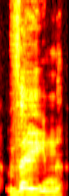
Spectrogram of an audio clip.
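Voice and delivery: high mournful maidservant; serving woman's voice. Acted. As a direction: play the weeping serving woman. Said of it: "she replied".

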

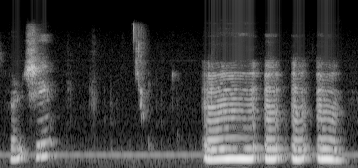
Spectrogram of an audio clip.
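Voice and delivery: talking with mouth full; mumbling while eating; chewing. Real, not acted. Seen 2: Spoonful at -3.0, then closed-mouth chewing through about 2.3 s.

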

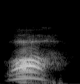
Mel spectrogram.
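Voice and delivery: very loud burst of a cry; sudden exclamation. Real, not acted. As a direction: blurt it out at full volume. Sudden outburst at the screen. (aniden yüksek sesle bağırma)

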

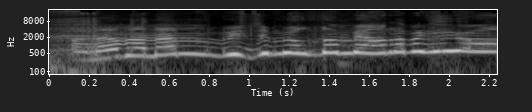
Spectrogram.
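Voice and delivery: high, loud, fast alarm; excited alarm. Pretend. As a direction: blurt it out in a rush of panic. Car coming, pretend crash.

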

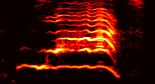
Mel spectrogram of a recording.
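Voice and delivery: high loud what; startled shout. Acted. Startled penguin shouting at the stranger, high and loud. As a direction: jump and shout it.

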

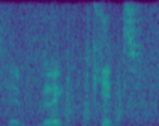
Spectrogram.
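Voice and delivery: "Blick" said with a clipped South African vowel. Acted. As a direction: joke South African accent on Blick Kit. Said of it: "stereotype South African accent".

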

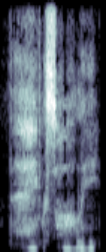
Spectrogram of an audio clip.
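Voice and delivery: faint unvoiced whisper; last breath whisper. A narrator's reading. Dying Jenny's last thanks to Oliver, a faint whisper. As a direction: barely get the words out.

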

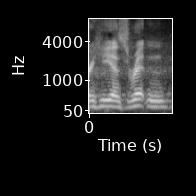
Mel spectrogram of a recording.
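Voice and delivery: ordinary delivery

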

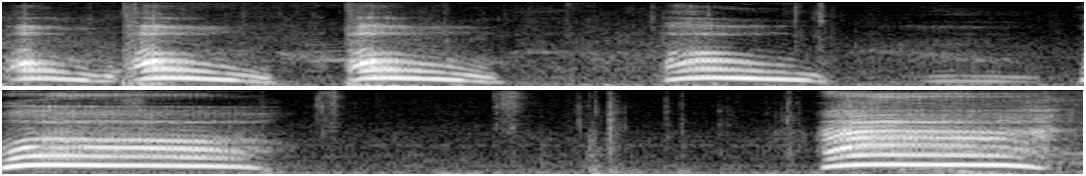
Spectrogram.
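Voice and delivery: string of high, loud whoops; excited cries. Real, not acted. Cries out during game fight.

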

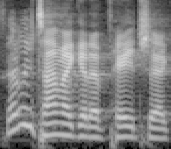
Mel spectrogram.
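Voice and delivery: ordinary delivery

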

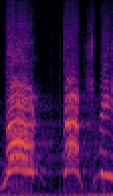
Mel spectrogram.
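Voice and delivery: slow, very high, loud shriek; scream. A narrator's reading. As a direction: scream to drive him off. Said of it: "she screamed".

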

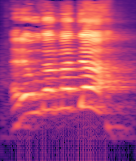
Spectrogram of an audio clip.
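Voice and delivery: loud, high re-enacted warning; acted shout to stop someone; exasperated warning. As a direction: call it out sharply, raising the pitch. Re-enacts his exasperated repeated warning.

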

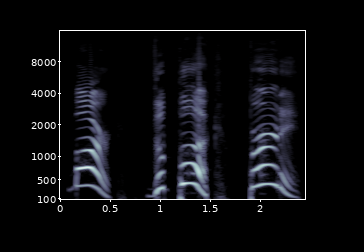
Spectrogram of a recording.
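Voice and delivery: very high, very loud cries; urgent exclamation. Acted. Jen urging her friend to burn the book, screaming. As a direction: scream the instruction in short bursts. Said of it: "she exclaimed".

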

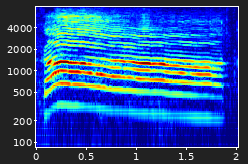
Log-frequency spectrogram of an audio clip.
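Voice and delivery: sharp loud high yelp; high shriek. Real, not acted. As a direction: shriek it suddenly. Shrieking in game.

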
